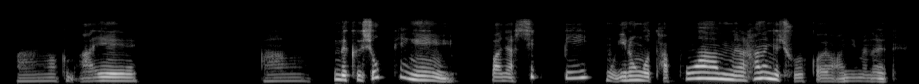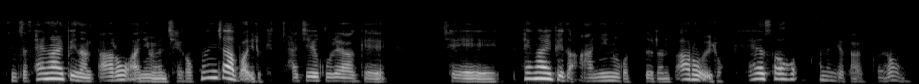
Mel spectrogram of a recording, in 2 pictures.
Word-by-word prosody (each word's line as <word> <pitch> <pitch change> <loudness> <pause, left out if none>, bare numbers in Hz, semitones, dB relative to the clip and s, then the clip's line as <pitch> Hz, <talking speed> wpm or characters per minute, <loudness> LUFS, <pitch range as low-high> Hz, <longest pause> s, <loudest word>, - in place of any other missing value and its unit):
아. 155 +2 -15
그럼 - - -15
아예 165 +1 +1 1.2
아. 160 +1 -17 0.3
근데 225 -3 +4
그 210 - -4
쇼핑이 225 - +1 0.4
만약 170 -2 -3
식비 325 -3 -5
뭐 190 - -7
이런 195 +2 +1
거 180 - +3
다 150 - -7
포함을 260 -6 +6
하는 275 +7 +4
게 235 - +6
좋을까요? 155 -4 -9
아니면은 145 -1 -7 0.4
진짜 165 -3 -11
생활비는 240 - +3
따로, 195 +4 0
아니면 140 -1 -1
제가 140 +1 -12
혼자 300 -1 +5
막 220 - -1
이렇게 - - -13
자질구레하게 160 -5 -3 0.6
제 135 -4 -2 0.2
생활비가 270 -7 +4
아닌 170 +3 -5
것들은 135 -1 -11
따로 225 - 0
이렇게 140 -2 -8 0.2
해서 250 -2 0 0.2
하는 200 -3 -13
게 155 - -13
나을까요? 165 +1 -14
175 Hz, 275 characters per minute, -24 LUFS, 150-240 Hz, 1.2 s, 포함을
